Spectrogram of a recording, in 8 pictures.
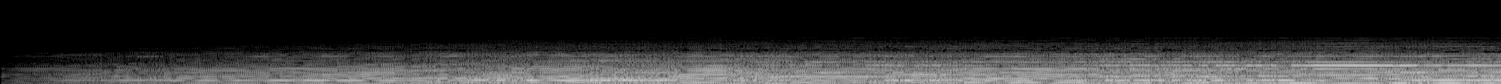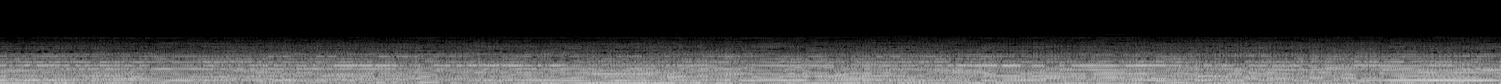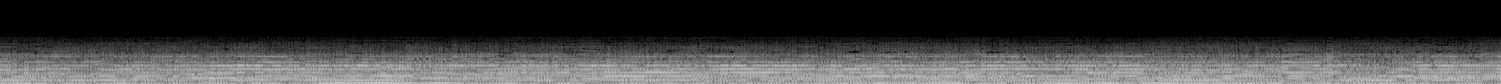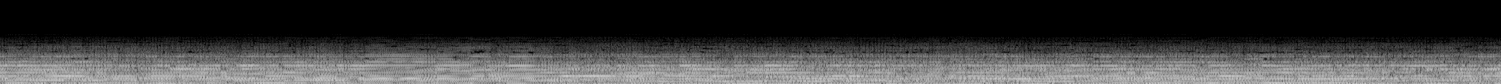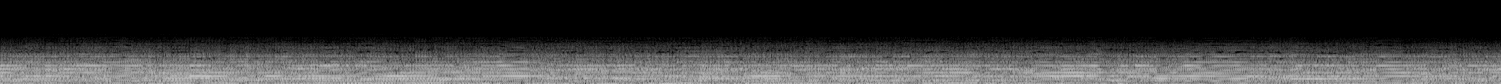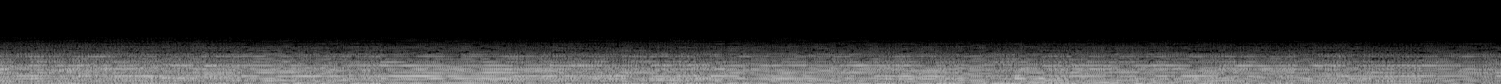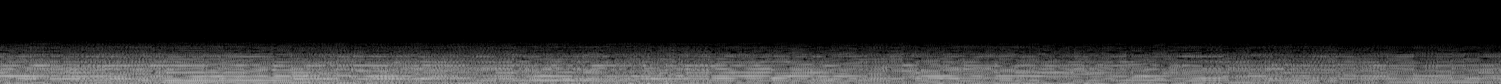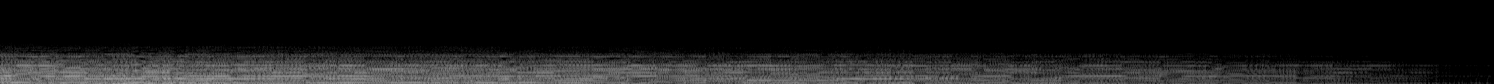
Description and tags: A drone created from processed sawtooth waveforms.
buzzing, drone, harmonic, metallic, resonant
